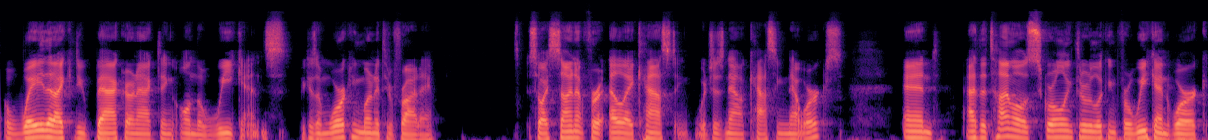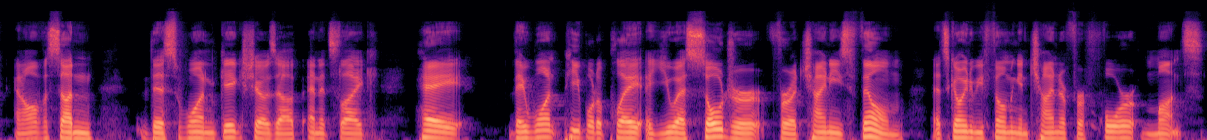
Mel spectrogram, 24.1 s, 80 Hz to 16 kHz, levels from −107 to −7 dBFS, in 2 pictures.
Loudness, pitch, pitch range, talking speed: -32 LUFS, 110 Hz, 105-125 Hz, 190 wpm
